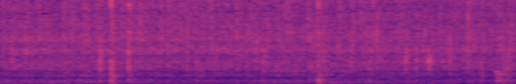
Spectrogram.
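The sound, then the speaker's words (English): Onions sizzle in a cast iron pan while lunch is cooked, giving a faint, steady frying hiss scattered with a few soft crackles and pops. “In case you're wondering what that sound is, that's the sound of some onions in a cast iron pan. Making myself some lunch.”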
